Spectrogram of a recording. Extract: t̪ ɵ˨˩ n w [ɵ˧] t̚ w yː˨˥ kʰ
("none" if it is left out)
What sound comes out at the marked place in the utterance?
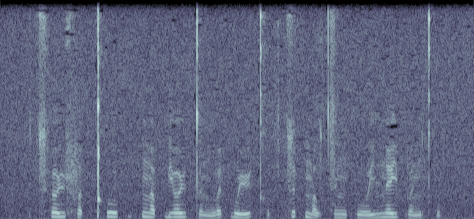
ɵ˧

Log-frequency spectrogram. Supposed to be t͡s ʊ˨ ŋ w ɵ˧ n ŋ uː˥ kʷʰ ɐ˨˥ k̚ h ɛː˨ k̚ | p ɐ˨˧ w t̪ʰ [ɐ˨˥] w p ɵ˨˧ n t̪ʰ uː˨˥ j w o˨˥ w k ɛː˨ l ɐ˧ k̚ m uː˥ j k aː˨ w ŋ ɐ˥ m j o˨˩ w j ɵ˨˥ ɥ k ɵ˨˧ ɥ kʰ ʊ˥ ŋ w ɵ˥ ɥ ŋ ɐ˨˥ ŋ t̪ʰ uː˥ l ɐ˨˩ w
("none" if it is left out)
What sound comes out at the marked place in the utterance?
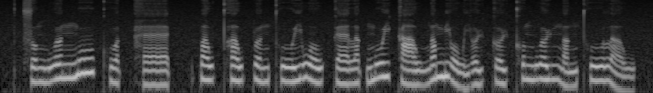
ɐ˨˥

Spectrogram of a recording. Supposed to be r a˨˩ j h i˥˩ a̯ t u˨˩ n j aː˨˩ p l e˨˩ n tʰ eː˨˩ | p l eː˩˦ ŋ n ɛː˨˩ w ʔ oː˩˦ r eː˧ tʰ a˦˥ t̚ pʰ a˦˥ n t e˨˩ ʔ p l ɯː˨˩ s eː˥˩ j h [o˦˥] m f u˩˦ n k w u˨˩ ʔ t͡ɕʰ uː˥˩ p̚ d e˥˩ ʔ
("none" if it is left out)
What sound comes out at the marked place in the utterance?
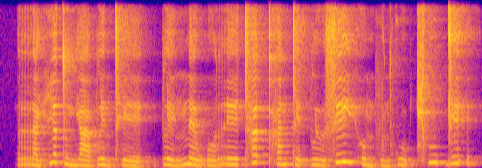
o˨˩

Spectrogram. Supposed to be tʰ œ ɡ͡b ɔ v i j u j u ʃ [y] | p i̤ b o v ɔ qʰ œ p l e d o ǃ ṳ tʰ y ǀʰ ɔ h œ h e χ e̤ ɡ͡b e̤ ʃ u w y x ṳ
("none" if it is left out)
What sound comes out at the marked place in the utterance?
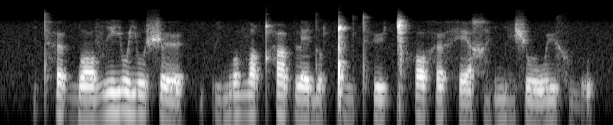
ø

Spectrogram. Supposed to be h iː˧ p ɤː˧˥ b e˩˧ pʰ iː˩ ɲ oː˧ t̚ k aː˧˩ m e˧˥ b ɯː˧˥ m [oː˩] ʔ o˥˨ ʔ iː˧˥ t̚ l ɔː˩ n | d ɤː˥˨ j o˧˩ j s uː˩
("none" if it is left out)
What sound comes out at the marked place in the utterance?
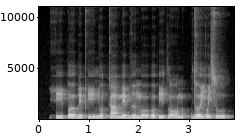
oː˩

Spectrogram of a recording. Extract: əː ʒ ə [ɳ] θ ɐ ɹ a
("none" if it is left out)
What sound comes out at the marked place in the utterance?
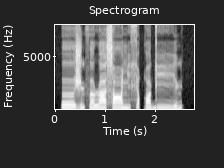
ɳ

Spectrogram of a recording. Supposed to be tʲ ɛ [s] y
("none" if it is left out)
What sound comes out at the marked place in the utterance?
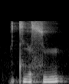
s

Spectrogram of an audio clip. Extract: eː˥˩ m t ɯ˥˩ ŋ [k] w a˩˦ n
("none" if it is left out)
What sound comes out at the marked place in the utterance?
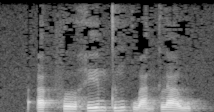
k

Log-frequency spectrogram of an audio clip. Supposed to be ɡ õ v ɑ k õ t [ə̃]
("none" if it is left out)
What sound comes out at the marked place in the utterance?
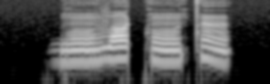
ə̃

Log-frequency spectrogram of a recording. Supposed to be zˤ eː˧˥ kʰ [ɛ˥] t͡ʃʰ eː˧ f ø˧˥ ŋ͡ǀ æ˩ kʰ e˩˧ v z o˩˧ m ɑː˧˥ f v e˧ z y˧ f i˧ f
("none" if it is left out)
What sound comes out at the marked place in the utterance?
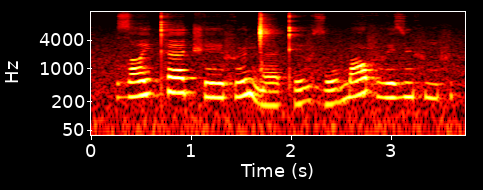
æ˥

